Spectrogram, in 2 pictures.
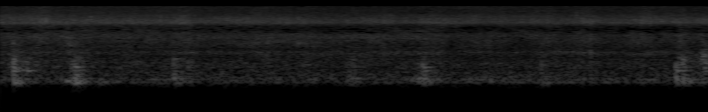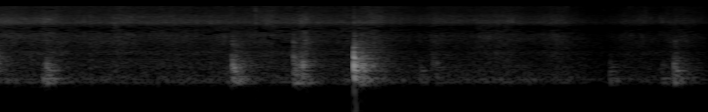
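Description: Chopped tomato-and-onion masala frying in oil in a non-stick pan, sizzling steadily while a wooden spatula stirs and scrapes through it. A sharp knock comes about eight seconds in, and the sizzle grows quieter near the end.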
